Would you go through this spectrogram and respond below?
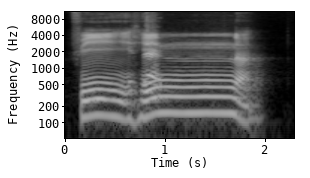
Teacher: Kemudian fihinna. Nun yang tasydid itu dibaca juga dipanjangkan gunnahnya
